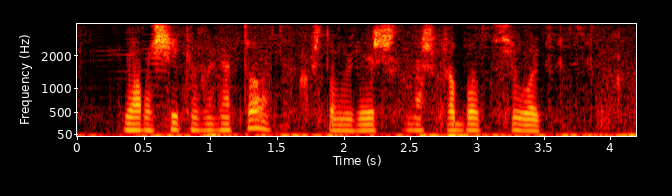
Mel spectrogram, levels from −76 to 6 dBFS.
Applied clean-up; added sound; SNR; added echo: neural separator model SepFormer WHAM!.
